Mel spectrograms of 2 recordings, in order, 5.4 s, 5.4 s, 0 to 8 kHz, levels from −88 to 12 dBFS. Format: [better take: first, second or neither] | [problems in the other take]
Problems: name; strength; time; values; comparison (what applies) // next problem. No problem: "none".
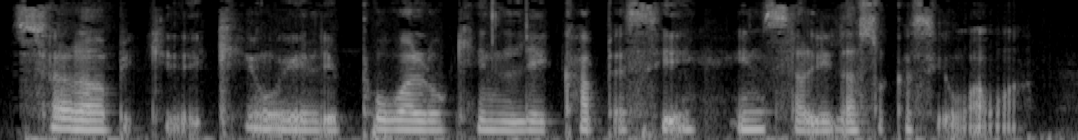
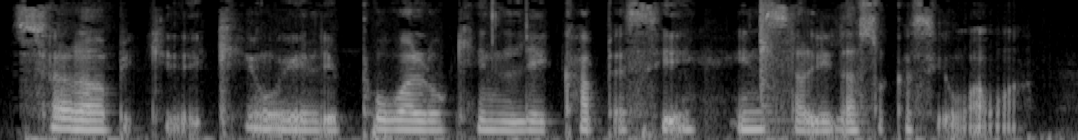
first | background sound (Snare drum); 16 dB below the speech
